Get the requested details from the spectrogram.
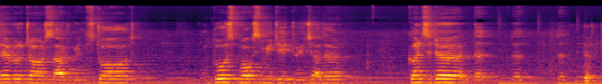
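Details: Acted short film about a stammering student giving a class presentation, with a word repetition; stuttering.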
